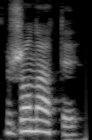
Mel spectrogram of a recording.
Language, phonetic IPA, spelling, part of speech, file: Polish, [ʒɔ̃ˈnatɨ], żonaty, adjective / noun, Pl-żonaty.ogg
